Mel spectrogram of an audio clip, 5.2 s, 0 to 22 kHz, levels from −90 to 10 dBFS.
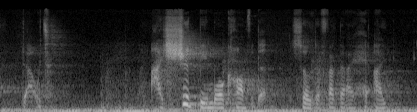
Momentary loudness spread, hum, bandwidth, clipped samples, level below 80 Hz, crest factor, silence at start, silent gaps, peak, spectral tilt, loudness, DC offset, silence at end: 14 LU; none; 15.5 kHz; under 0.1%; -32 dBFS; 20 dB; 0 s; none; -8 dBFS; -4.5 dB/octave; -28 LUFS; under 0.1%; 0 s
